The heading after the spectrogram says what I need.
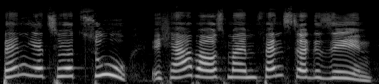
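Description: A frightened young girl with a high, urgent voice, as a woman reads her. She speaks in a bright, rising pitch, breathless with worry. Storybook reading. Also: unhurried, dry recording.

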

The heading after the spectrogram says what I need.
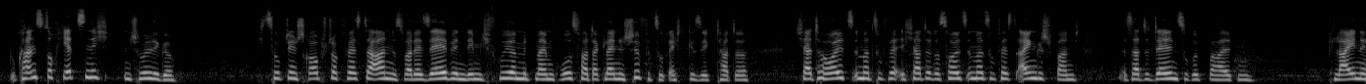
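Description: Brief: slightly high-voiced woman, first-person novel reading, hesitant between passages. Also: darkish tone. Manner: hesitant fillers when talking freely. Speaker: reader of a novel. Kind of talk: reading a novel aloud with comments.

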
